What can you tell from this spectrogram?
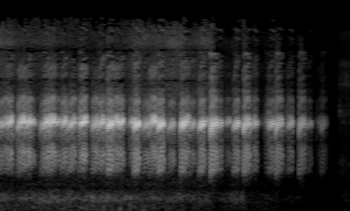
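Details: Chorus of European tree frogs calling in their spawning water to court females, each call made by abruptly pressing inhaled air into the vocal sac: rapid, loud, rattling pulses repeated about three per second, slowing and fading toward the end.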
